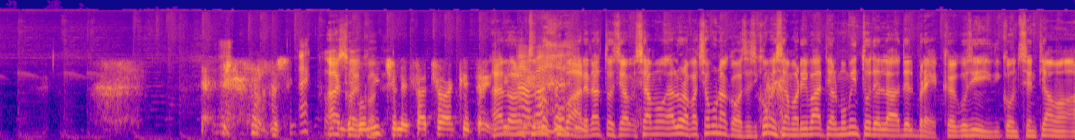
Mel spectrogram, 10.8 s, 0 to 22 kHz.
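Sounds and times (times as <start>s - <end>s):
breathy inhale: 0.9s - 2.2s
loud sharp sneeze: 1.0s - 3.0s
laughter: 2.0s - 6.0s
speech: 2.2s - 10.7s.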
